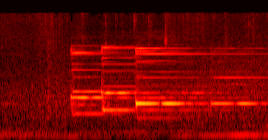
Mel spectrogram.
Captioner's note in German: Türklingel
